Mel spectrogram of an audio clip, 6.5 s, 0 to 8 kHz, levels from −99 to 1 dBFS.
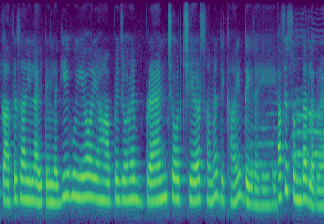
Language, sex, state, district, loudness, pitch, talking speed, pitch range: Hindi, female, Chhattisgarh, Balrampur, -23 LUFS, 220 Hz, 220 wpm, 205-240 Hz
